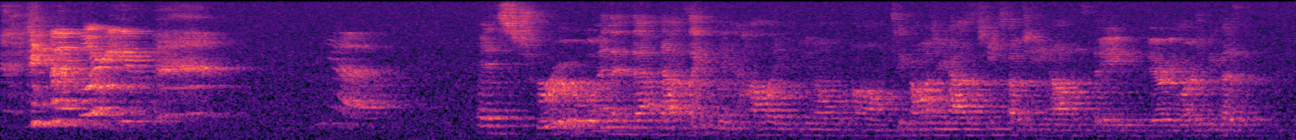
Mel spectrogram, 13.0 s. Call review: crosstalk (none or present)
none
